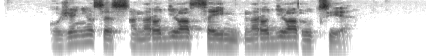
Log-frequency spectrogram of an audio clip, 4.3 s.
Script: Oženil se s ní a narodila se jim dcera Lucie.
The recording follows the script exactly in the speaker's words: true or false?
false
